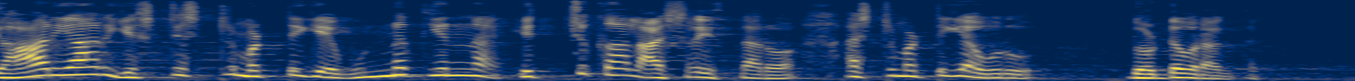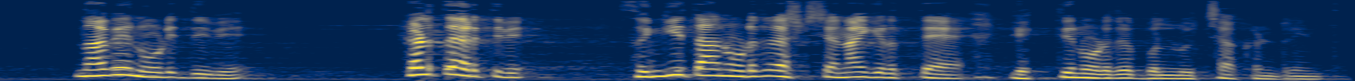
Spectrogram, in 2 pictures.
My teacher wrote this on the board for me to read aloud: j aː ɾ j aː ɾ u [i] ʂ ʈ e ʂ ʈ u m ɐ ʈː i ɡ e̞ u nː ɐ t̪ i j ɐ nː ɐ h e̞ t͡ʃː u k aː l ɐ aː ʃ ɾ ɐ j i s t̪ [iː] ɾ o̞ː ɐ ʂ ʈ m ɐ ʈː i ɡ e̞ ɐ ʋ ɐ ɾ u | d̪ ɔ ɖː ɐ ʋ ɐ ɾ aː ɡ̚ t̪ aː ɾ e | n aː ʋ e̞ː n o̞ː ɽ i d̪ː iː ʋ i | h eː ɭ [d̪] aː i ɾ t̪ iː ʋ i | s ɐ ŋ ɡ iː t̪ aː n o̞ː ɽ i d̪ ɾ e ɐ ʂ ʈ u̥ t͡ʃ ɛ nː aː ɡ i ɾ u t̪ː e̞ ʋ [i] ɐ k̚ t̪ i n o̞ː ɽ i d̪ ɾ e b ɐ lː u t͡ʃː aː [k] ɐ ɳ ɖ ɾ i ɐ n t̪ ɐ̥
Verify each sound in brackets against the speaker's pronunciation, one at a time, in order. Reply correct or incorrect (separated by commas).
incorrect, incorrect, incorrect, incorrect, correct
